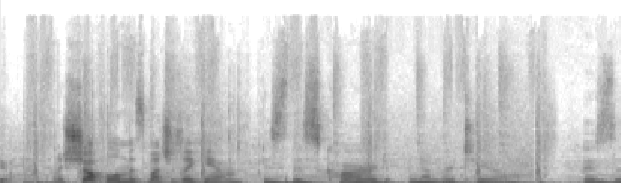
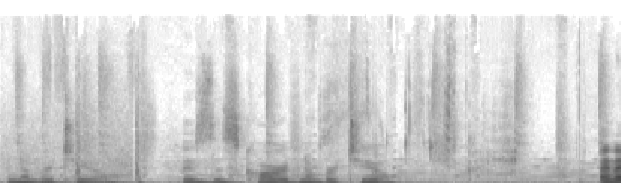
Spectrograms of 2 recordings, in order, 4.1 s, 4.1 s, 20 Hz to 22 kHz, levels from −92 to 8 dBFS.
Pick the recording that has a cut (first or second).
first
